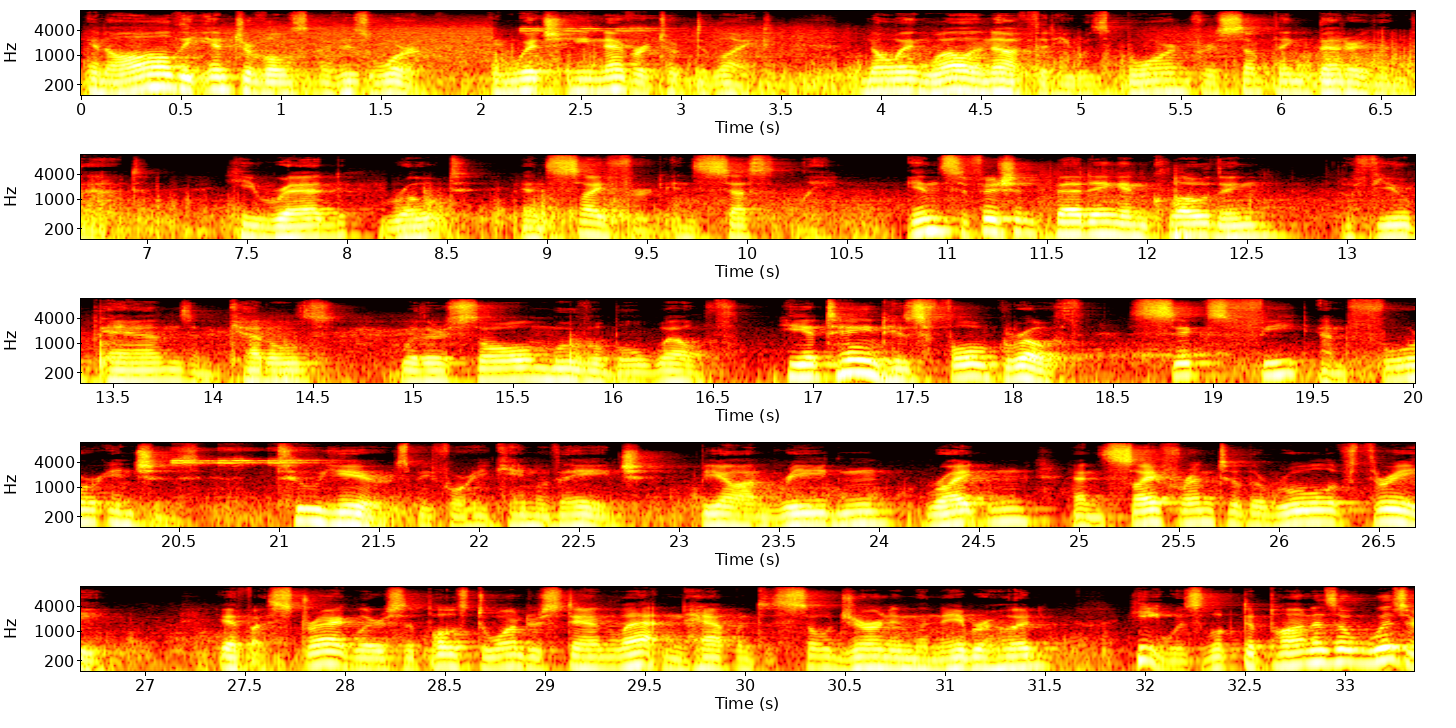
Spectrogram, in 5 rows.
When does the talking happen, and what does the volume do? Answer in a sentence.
The talking can be heard from 0.0 to 33.3 s, at a steady volume.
